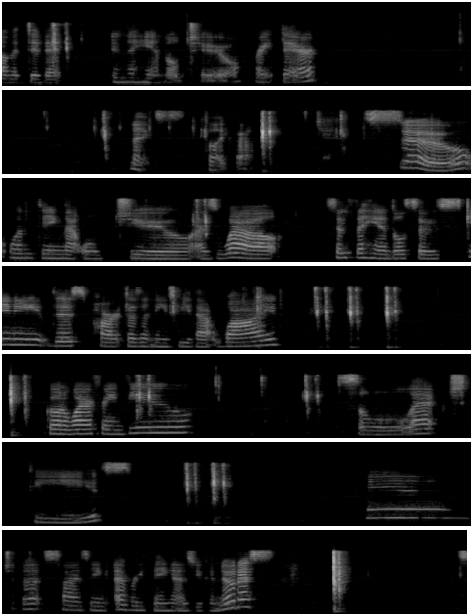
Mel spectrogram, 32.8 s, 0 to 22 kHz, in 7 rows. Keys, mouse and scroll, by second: 0.5 z, 1.0-3.2 middle drag, 3.7 middle click, 4.3 middle click, 4.5 middle click, 4.8 middle click, 6.1 middle click, 6.1 click, 6.3 middle click, 6.4 click, 6.5 middle click, 7.0 click, 7.3 KP_1, 11.3 KP_1, 17.2 click, 17.2 a, 17.6 a, 17.9 a, 18.8 z, 20.1 b, 21.8 b, 25.3 s.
